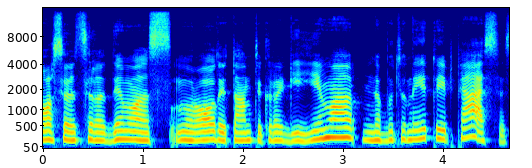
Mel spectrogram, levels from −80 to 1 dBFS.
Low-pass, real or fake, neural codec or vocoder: 14.4 kHz; fake; codec, 32 kHz, 1.9 kbps, SNAC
